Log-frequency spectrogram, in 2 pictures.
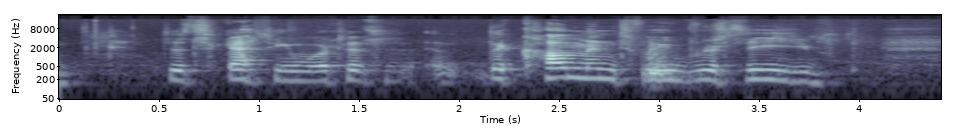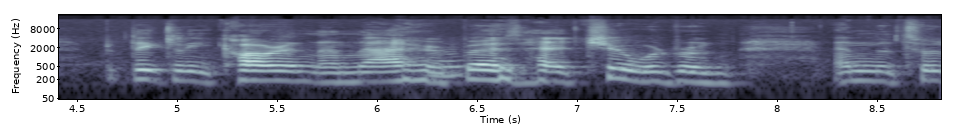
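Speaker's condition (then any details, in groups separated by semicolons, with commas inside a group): Cerebral palsy; lifelong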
